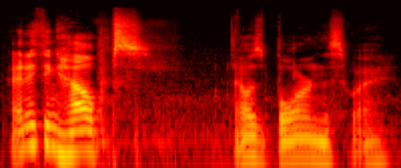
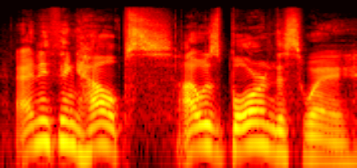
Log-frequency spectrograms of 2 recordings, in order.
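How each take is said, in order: First: Soft, subdued plea; broken-spirited, tired. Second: Louder, drawn-out hopeful call; hopeful, optimistic. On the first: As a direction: plead quietly, worn down and defeated. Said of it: "his spirit has been broken". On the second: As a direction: call out to passers-by full of optimism. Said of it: "so full of life and optimism". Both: Acted.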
